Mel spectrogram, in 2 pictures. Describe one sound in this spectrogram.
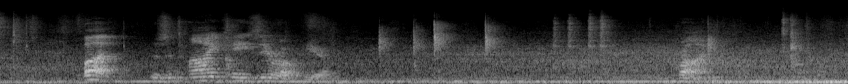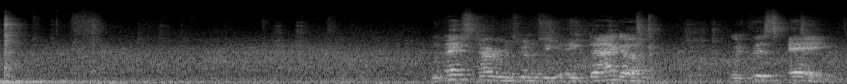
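An elderly man lectures calmly.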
